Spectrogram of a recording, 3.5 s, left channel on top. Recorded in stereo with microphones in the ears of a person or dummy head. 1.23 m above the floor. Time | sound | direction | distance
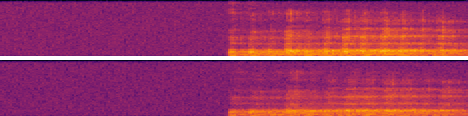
1.7 | laughter | 60° left (ahead or behind) | 3.5 m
